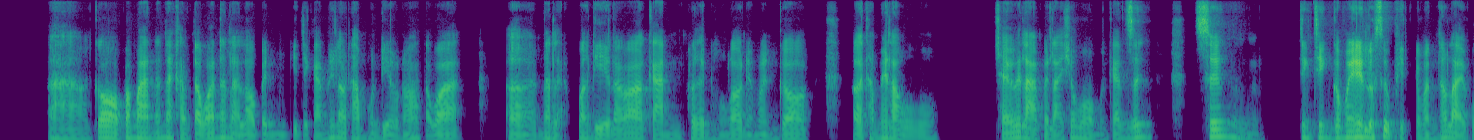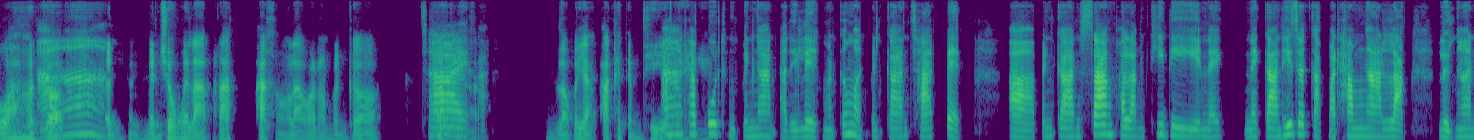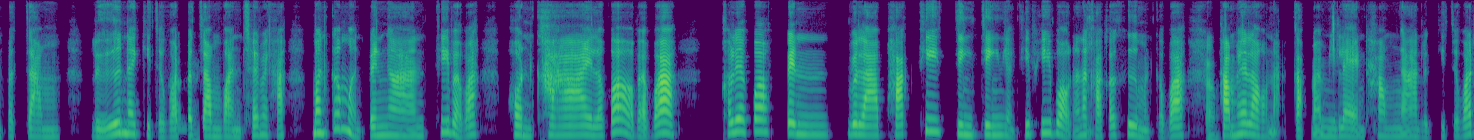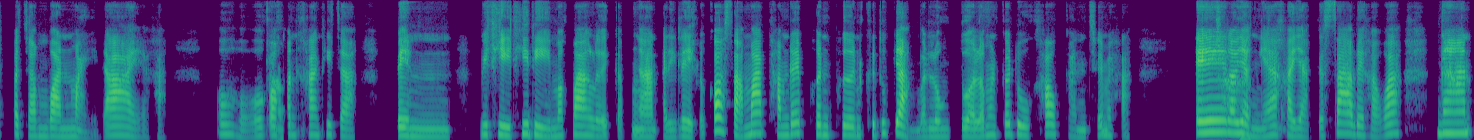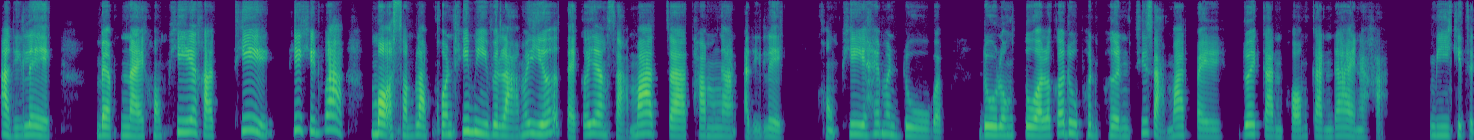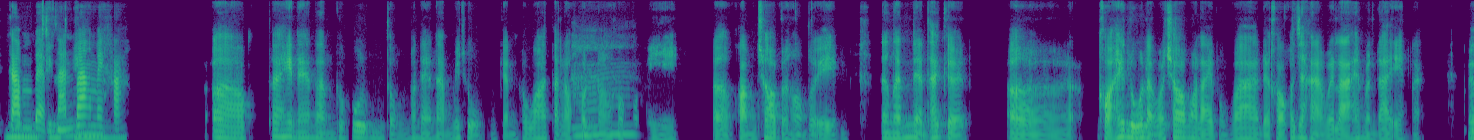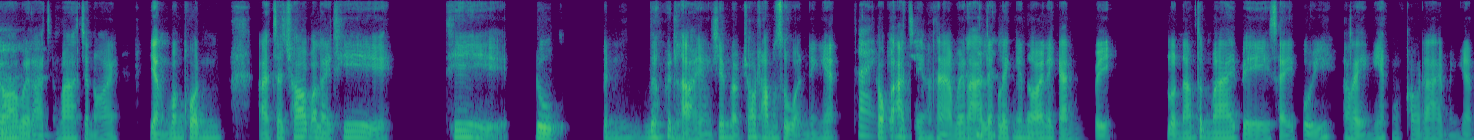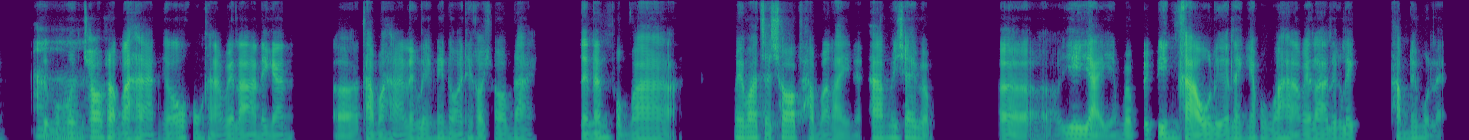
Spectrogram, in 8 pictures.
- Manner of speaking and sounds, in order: laughing while speaking: "ไม่ได้"; other background noise; laughing while speaking: "เป็นราว"; giggle
- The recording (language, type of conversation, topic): Thai, podcast, บอกเล่าช่วงที่คุณเข้าโฟลว์กับงานอดิเรกได้ไหม?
